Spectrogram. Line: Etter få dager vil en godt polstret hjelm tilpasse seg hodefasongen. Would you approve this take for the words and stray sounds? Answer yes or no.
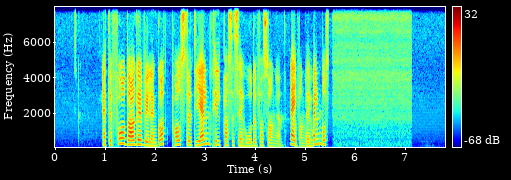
no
